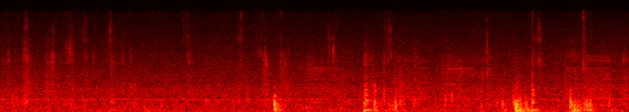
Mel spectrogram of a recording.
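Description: Close-up eating sounds: chewing a mouthful of fried chicken sandwich, with small wet mouth clicks and a few soft thumps in the second half, and a thumb being licked about halfway through.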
